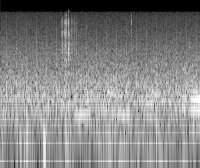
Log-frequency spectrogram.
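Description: Steady rushing noise with faint, quiet talk from people nearby, and a single brief click about two-thirds of a second in.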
